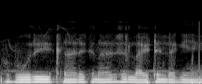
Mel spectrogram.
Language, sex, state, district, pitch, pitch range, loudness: Hindi, male, Uttar Pradesh, Jalaun, 110 Hz, 110-115 Hz, -13 LUFS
